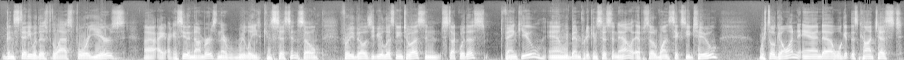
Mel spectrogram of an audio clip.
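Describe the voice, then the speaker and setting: Male podcast co-host, fairly low voice, easygoing and chatty, restarts his sentences often. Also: a little fast. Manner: relaxed, chatty, frequent restarts. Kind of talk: casual chat.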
